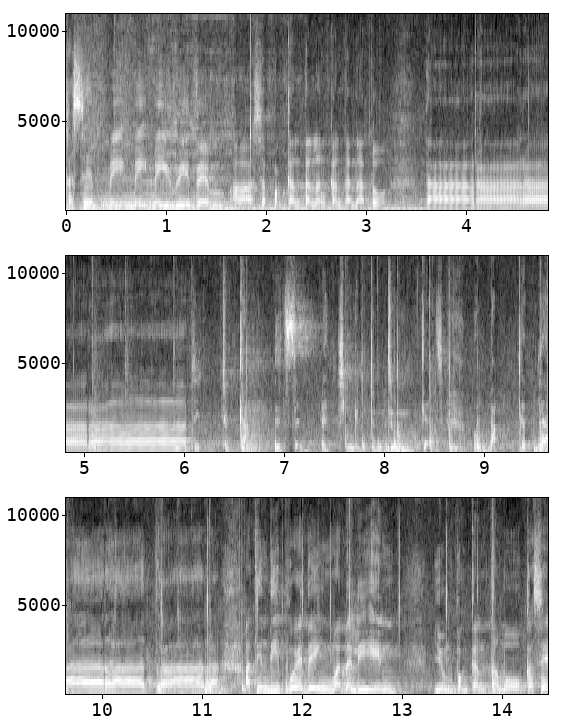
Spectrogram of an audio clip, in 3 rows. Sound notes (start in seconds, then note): 3.6 beatboxing; 3.8 vocalizing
